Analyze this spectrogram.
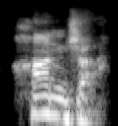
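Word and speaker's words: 한자: characters we see here are pronounced hanja which sounds a lot like Hansa or kanji now as languages Chinese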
